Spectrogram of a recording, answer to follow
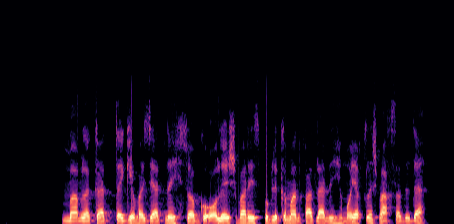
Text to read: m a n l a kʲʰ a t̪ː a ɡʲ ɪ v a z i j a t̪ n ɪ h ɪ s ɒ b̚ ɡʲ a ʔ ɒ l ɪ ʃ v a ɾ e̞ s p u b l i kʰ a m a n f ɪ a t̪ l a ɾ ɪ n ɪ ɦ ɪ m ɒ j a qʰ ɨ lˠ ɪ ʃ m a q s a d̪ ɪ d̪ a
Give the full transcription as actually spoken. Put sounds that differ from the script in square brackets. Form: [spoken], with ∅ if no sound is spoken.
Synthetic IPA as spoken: m a [m] l a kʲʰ a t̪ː a ɡʲ ɪ v a z i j a t̪ n ɪ h ɪ s ɒ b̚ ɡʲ a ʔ ɒ l ɪ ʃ v a ɾ e̞ s p u b l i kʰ a m a n f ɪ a t̪ l a ɾ ɪ n ɪ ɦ ɪ m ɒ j a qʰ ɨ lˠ ɪ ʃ m a q s a d̪ ɪ d̪ a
